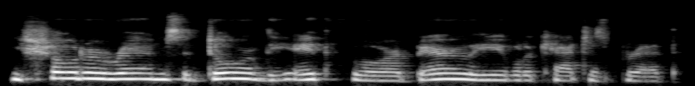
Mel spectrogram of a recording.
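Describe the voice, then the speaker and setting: A woman's voice: fairly high pitch, quick pace, mellow, poor audio. A woman reading stage directions as the narrator of a screenplay table read. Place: online meeting, own room.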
